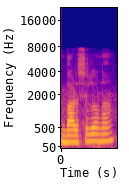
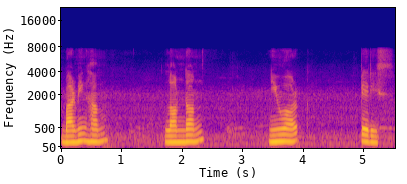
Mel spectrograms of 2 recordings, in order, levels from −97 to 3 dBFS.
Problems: continuous background conversations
